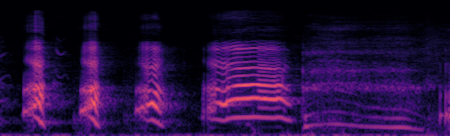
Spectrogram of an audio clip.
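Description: Men laughing: three short laugh bursts in the first second, then a longer drawn-out laugh.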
